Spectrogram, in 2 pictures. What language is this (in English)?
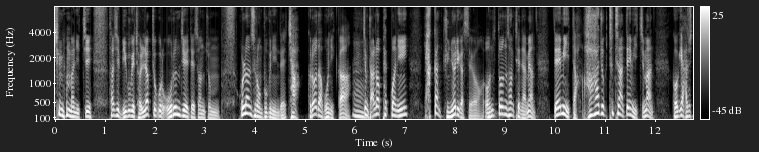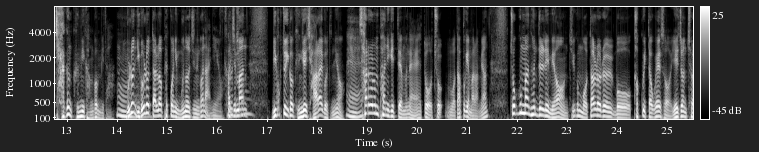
Korean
